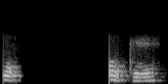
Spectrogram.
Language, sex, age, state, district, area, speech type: Kannada, female, 60+, Karnataka, Gadag, rural, conversation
